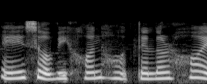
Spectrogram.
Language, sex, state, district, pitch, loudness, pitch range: Assamese, female, Assam, Kamrup Metropolitan, 275 Hz, -14 LUFS, 265-295 Hz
